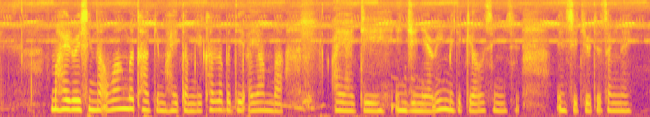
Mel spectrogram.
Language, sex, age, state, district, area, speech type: Manipuri, female, 45-60, Manipur, Chandel, rural, spontaneous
